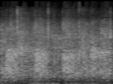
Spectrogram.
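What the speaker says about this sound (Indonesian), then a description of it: "Tepuk tangan buat beliau" An audience at a school education talk show claps for the head of the regional education office, giving a brief burst of loud, dense applause with no talking.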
